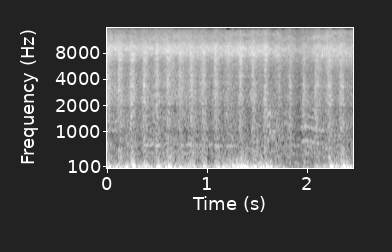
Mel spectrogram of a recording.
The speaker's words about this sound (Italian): Tup! Interferenza.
